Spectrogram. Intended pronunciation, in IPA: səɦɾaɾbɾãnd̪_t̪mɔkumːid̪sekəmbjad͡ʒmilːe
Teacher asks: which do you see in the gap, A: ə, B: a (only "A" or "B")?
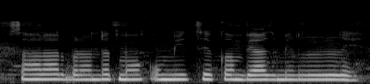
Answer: A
